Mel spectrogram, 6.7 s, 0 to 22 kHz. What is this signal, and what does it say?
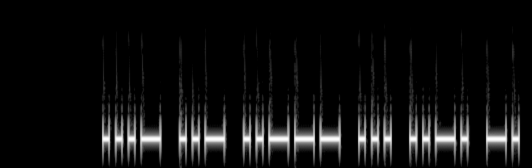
Morse code, heard as a keyed tone, about 15 wpm, 700 Hz. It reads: VU2SFN
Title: DXCC-100 Call Signs - 6 Characters - 15wpm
